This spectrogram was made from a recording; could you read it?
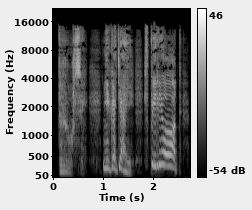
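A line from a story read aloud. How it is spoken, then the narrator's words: Yelling even louder. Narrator (Russian): заорал пуще прежнего младший лейтенант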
